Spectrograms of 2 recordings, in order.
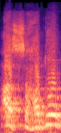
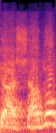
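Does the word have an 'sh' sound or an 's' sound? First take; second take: s; sh. First: The word is said with an 's' sound. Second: The word is said with an 'sh' sound. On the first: "ये तो शीन कहीं नहीं पाते हैं" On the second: "अशहदों के बजाय"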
